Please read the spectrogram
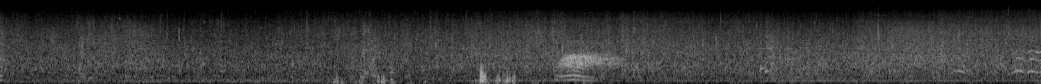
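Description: Small lake waves lapping and washing among the stones of a rocky breakwater, a steady rushing sound, with a few dull knocks around the middle and a brief voice-like sound just before six seconds in.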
